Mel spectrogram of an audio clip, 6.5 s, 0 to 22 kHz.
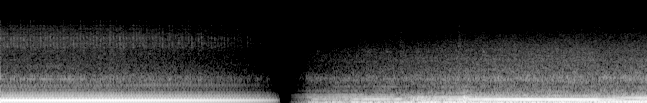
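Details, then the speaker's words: Lexus IS200 1G engine, first true cold start after a DIY straight-pipe decat exhaust: deep, loud, even exhaust rumble with a brief drop-out, then a steady idle with blips; it runs smoothly and healthy. "so experience for the first time a true cold start with the new um DIY exhaust so yeah I think that's a great way to end the video"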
